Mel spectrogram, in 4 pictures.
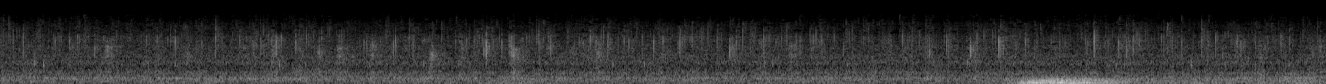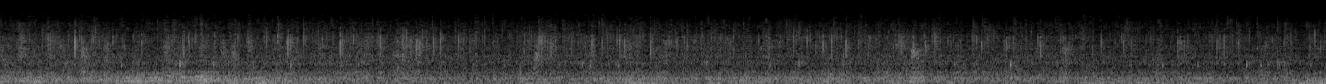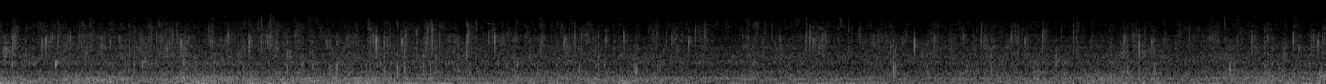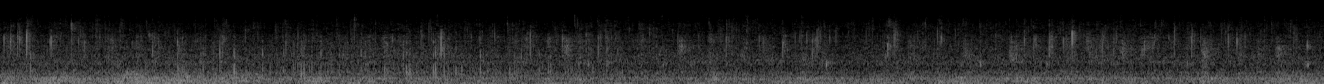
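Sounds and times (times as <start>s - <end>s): rain falling: 0.0s - 53.0s
distant thunder rumble: 10.1s - 15.6s
thunder clap: 10.2s - 12.8s.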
